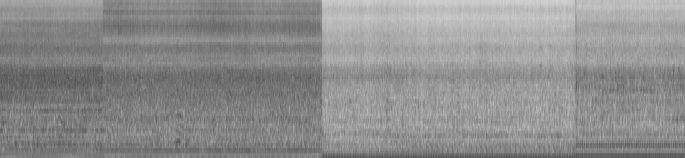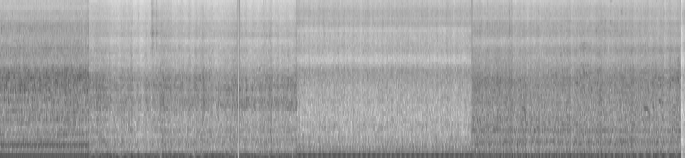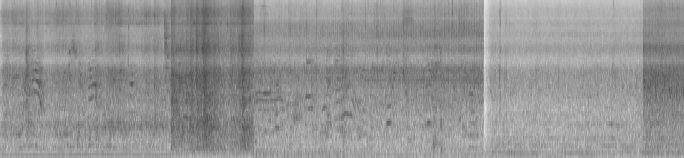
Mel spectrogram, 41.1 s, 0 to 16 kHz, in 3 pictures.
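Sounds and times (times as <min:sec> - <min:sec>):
ferry engine droning: 0:00.0 - 0:41.0
water noise: 0:00.0 - 0:41.0.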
